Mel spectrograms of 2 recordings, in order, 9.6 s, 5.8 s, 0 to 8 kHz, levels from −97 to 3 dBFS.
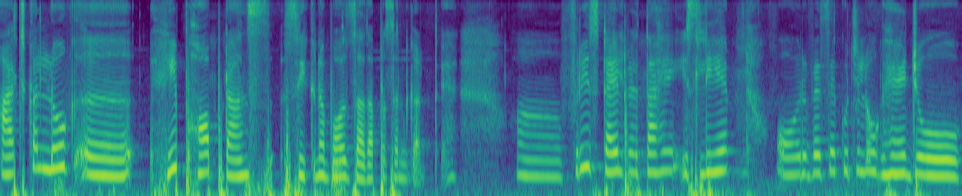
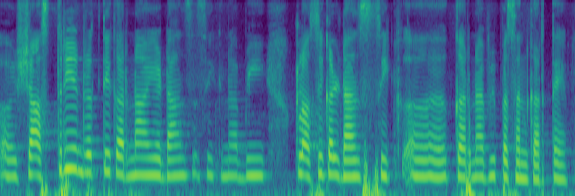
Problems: none marked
